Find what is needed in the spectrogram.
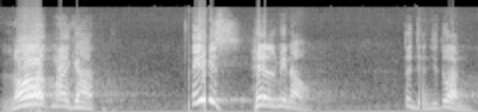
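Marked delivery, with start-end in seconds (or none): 0.0-3.1 loud, slow pleading prayer; crying out to God. Shown as a demonstration. Preacher demonstrating how to shout a prayer to God. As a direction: plead slowly and loudly for healing. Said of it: "teriakan sama Tuhan dong".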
